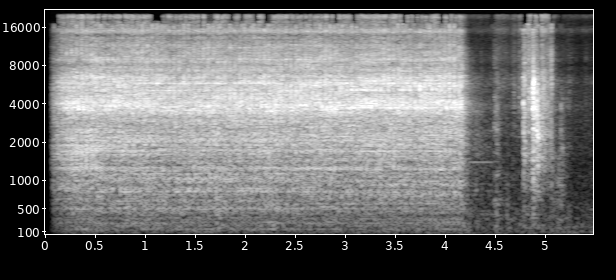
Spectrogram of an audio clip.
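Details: Ricoh IM C2000 copier running before repair: harsh, hissy, rapid rattling grind from a seized waste toner drive gear.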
